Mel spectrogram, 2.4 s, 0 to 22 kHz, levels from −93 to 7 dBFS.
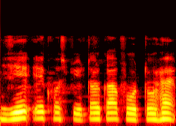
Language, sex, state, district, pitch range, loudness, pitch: Hindi, male, Bihar, West Champaran, 150-160 Hz, -16 LUFS, 155 Hz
